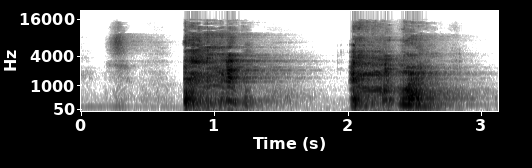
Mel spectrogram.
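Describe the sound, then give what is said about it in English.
Two harsh, forceful coughs about a second apart, fairly loud, each with a raspy trailing tail, preceded by a faint short intake of breath. No talking. “excuse me, guys. A little cough, excuse me.”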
